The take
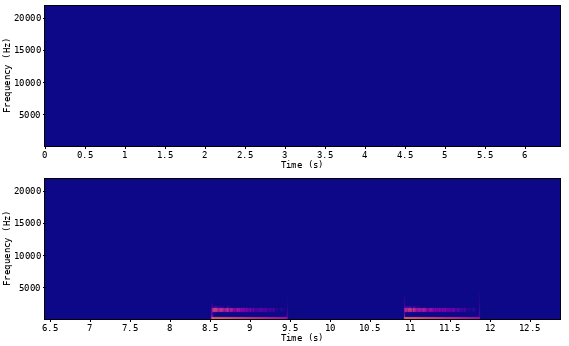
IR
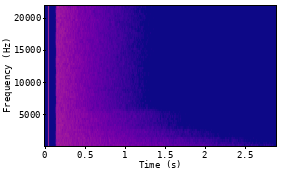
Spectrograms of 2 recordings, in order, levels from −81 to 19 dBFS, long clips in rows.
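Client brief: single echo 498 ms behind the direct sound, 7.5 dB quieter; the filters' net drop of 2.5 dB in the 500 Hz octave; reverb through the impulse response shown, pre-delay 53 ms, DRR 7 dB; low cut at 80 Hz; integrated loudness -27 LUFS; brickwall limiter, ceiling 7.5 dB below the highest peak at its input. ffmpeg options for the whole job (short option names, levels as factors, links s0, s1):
-filter_complex "[0:a]highpass=80,equalizer=f=500:t=o:g=-3.5,alimiter=limit=0.0631:level=0:latency=1,aecho=1:1:498:0.422,asplit=2[s0][s1];[1:a]atrim=start_sample=2205,adelay=53[s2];[s1][s2]afir=irnorm=-1:irlink=0,volume=0.168[s3];[s0][s3]amix=inputs=2:normalize=0,volume=2.66"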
